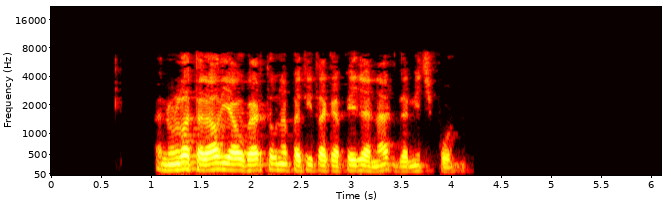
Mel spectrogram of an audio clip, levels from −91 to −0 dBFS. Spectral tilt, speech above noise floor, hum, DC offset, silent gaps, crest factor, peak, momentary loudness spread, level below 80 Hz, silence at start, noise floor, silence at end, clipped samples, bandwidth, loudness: -6 dB/octave; over 74 dB; 50 Hz at -55 dBFS; under 0.1%; none; 18 dB; 0 dBFS; 16 LU; -62 dBFS; 1.05 s; under -90 dBFS; 2.1 s; under 0.1%; 7.4 kHz; -16 LUFS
